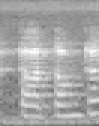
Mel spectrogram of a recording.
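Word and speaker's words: ততম্: ততমটা যেমন আছে তেমন, শুধু খেয়াল রাখতে হবে যেহেতু এখানে ময় হসন্ত আছে ততম বলে উচ্চারিত হবে। হসন্ত থাকলে উচ্চারণটা, অক্ষরের উচ্চারণটা অর্ধ উচ্চারণ হয়, মানে ততম।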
